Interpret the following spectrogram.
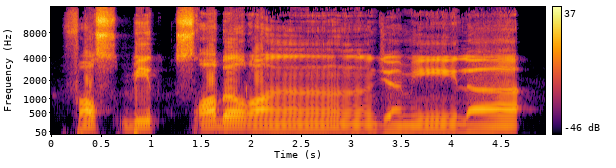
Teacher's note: صاد کو موٹا ادا کریں گے، بیر را کو باریک پڑھا جائے گا، صاد کو موٹا ادا کریں گے، با پہ قلقلہ کریں گے، اور یہاں نون تنوین کا اخفا ہوگا باریک، اور را موٹی ہوگی، جمی می یا مدہ ہے، وقفاً الف مدہ میں تبدیل کر دیں گے 2 زبر کو۔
